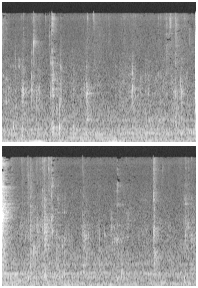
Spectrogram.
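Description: Faint chewing of sushi, with scattered light clicks of wooden chopsticks against plastic takeout trays. One sharper click comes about four seconds in.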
